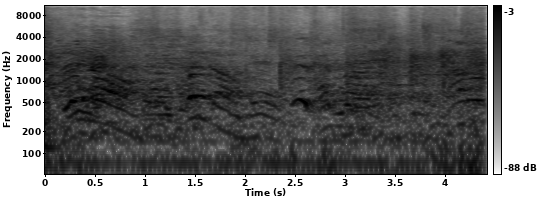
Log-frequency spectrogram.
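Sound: audience clapping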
